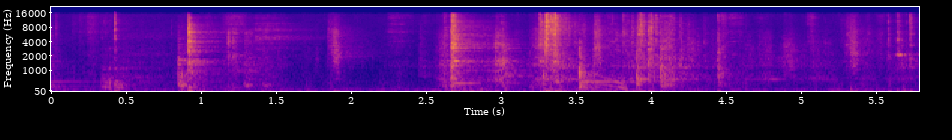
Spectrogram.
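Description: Metal-on-metal clinks and clanks with short ringing as a factory steel exhaust pipe is worked off its rubber isolator hanger with channel-lock pliers and pulled free. A cluster of knocks about halfway through is the loudest.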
